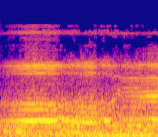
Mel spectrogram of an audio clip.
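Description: Background music: a droning, chant-like track of long held tones over a low hum, with a slight waver in pitch about a second in.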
